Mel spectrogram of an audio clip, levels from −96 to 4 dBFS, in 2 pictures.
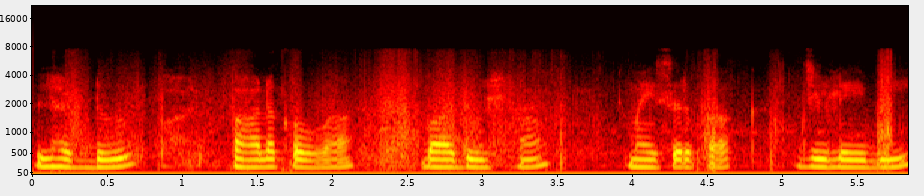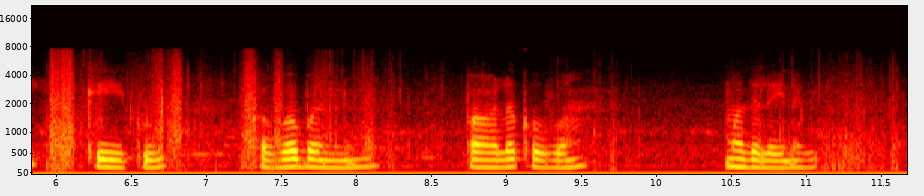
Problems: background sounds at intervals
